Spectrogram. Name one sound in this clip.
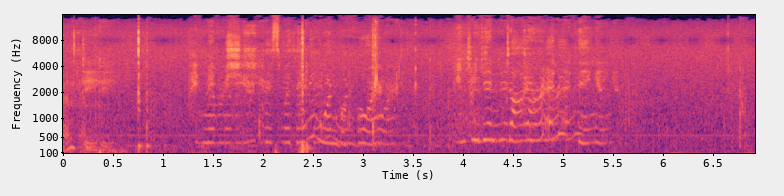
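A young woman speaks excitedly, close by.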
